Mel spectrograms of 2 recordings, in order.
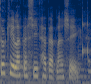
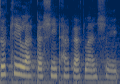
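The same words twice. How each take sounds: First: The word is said at a normal pace. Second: The word is said slowly and deliberately. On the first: "You need to pronounce everything, as I said" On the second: "Can you say it one time slowly?"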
